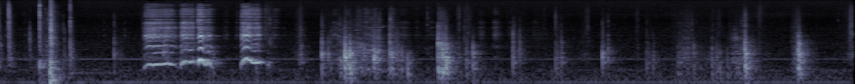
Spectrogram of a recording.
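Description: A dull thump about a second in, then a woman's wordless, wavering cries of distress in two short bursts, followed by softer heavy breathing.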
